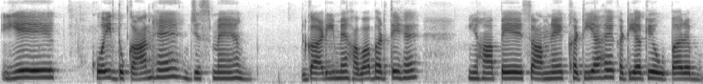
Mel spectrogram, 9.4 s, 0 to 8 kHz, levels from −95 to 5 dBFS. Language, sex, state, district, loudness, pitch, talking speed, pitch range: Hindi, female, Bihar, West Champaran, -14 LUFS, 220 Hz, 115 wpm, 210-235 Hz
